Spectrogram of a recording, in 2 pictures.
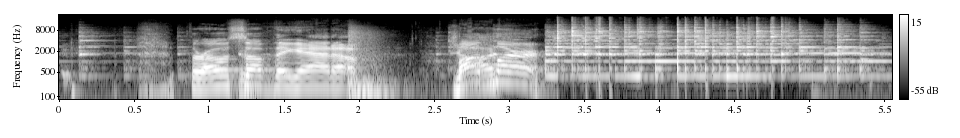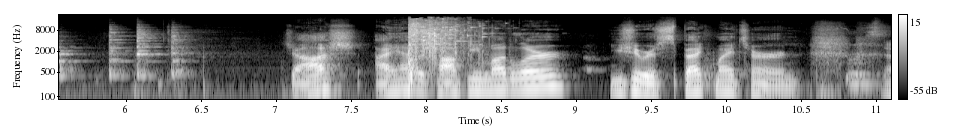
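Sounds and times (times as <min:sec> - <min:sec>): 
talking cowbell: 0:00.0 - 0:01.0, 0:02.5 - 0:06.4
speech: 0:00.8 - 0:03.3, 0:07.1 - 0:11.0.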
